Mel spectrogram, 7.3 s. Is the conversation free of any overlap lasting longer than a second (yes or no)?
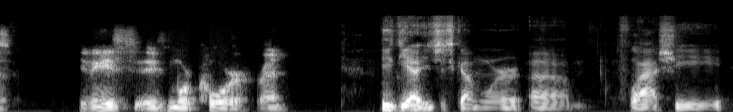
yes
